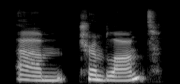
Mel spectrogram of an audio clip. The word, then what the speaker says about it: Tremblant: Yeah, you can tremblant. Say it like that. Tremblant. It's in Quebec, Canada.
